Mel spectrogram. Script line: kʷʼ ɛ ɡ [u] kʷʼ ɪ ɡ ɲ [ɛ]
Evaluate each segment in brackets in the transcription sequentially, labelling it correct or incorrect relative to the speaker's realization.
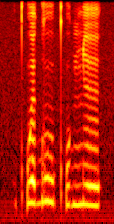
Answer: correct, incorrect

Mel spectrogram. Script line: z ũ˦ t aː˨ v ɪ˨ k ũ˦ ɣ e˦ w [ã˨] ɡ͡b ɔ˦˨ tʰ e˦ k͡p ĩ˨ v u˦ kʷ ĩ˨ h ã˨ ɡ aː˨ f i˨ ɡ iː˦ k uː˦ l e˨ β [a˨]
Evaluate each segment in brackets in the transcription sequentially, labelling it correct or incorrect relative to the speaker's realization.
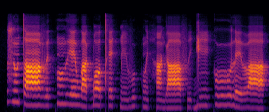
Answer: incorrect, correct

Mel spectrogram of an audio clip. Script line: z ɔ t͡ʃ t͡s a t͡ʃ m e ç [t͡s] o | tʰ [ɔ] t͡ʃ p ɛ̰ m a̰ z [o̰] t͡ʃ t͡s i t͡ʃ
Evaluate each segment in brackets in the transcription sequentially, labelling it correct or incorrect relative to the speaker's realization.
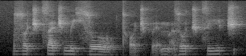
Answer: incorrect, incorrect, incorrect

